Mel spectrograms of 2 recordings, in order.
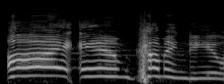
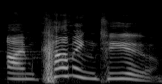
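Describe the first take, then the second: First: It is yelled at full strength. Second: It is said at a normal volume. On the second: "he would just repeat some of the words of the scripture"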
